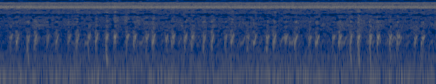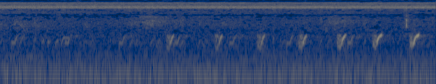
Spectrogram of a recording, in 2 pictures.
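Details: White-breasted waterhen answering a trapping lure in an oil palm plantation not trapped before. A fast run of short, clipped notes gives way to spaced, rising yelps near the end, over a steady high hiss.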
